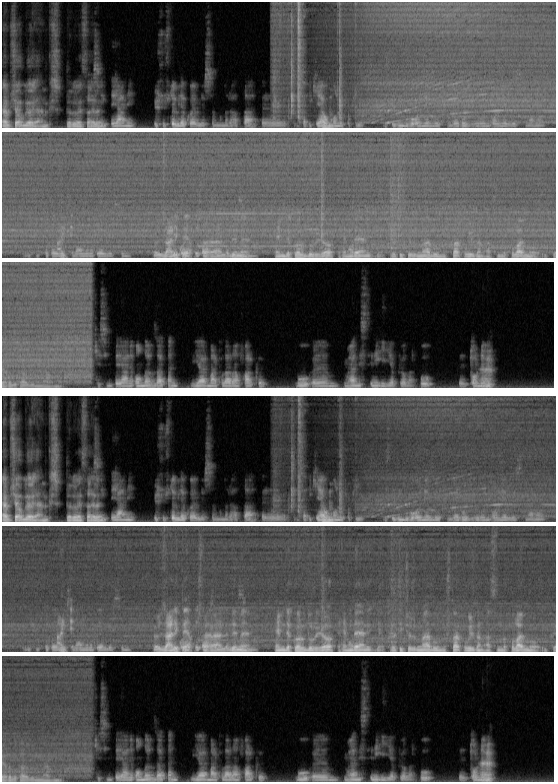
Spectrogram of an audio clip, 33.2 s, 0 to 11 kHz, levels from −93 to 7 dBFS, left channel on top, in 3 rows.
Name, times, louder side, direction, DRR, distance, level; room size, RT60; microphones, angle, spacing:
voice 1, 0.0-2.0 6.4-6.6 12.2-12.5 14.1-16.1 16.5-23.4 31.7-32.0, right 3 dB, 25° right, 0.4 m, -25 dB
voice 2, 1.7-2.6 3.0-7.2 7.6-10.8 11.5-13.6 14.5-16.2 18.0-18.2 24.0-25.7 25.9-27.4 28.0-30.7 31.3-32.0, left 1 dB, 10° left, 3.2 m, -32 dB
sound 1, 5.4-24.0, left 9 dB, 65° left, 0.5 m, -33 dB
6.2 x 2.5 x 3.2 m
head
